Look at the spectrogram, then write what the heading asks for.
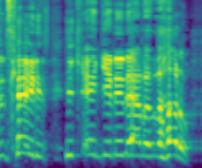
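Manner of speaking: usual speaking voice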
